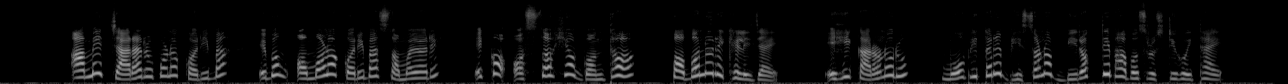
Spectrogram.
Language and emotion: Odia, disgusted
